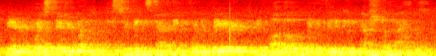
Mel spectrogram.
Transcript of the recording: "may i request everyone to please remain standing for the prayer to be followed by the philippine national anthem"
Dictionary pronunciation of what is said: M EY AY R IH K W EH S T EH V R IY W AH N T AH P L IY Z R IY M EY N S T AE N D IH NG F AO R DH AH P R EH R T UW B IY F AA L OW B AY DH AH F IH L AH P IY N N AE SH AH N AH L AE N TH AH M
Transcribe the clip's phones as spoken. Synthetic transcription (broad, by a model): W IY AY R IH K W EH S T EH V R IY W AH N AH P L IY S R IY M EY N S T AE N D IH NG F AO R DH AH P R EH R T UW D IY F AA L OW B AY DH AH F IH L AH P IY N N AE SH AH N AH L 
